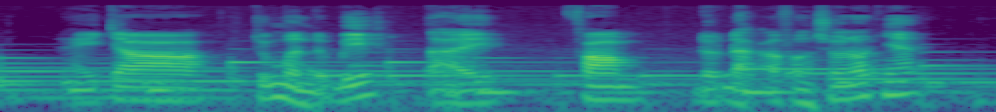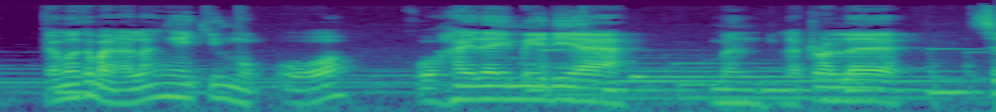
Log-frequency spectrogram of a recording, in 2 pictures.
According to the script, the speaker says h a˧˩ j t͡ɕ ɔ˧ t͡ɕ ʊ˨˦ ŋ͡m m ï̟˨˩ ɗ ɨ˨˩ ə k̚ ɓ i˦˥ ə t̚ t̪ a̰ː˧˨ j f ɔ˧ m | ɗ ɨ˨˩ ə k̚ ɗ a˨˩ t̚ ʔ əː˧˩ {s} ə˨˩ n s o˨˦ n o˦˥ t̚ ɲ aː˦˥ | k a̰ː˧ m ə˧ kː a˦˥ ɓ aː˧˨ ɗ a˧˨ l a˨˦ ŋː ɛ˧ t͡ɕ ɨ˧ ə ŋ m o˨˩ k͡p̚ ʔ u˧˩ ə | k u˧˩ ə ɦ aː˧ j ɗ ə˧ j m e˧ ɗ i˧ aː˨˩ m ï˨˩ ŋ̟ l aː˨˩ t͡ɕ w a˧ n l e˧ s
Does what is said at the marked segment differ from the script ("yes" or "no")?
yes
